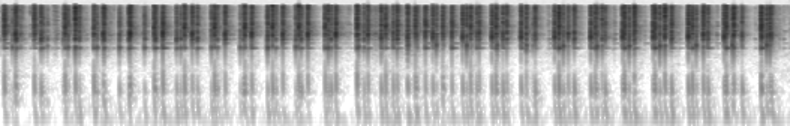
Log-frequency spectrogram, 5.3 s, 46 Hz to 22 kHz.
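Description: Fingertips and nails rapidly tap and scratch the metal lid of a small, hollow-looking cylindrical tin with a colorful printed wrap and an exposed metal end. About 26 quick, bright, rattly clicks sound in a steady rhythm, each dying away almost instantly with a high metallic tone.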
